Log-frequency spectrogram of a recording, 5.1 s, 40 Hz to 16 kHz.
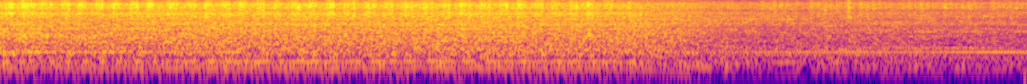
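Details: Turbocharged Chevrolet S10 pickup idling with a steady rapid knock of about three beats a second over a bright hiss.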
